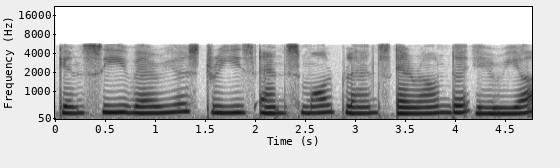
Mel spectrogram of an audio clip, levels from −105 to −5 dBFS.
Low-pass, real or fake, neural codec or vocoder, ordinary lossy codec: 5.4 kHz; real; none; none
